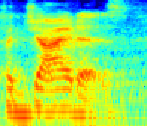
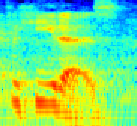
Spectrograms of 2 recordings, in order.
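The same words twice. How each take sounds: First: It has a strongly anglicized English pronunciation. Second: It has a mild English-speaker pronunciation. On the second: "because I say fajitas"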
